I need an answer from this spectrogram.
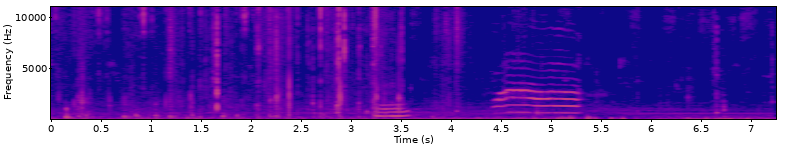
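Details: Hungry house cat meowing because it wants its meal soon: a short low meow, then a longer, higher drawn-out meow, over background clicks, rustling and faint household noise.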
